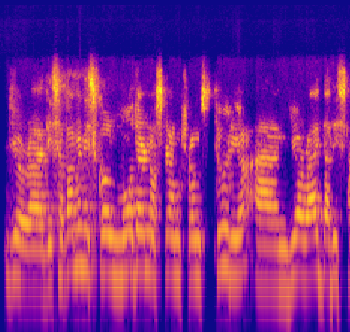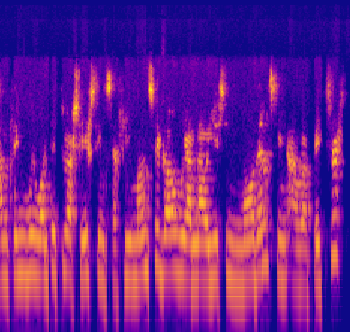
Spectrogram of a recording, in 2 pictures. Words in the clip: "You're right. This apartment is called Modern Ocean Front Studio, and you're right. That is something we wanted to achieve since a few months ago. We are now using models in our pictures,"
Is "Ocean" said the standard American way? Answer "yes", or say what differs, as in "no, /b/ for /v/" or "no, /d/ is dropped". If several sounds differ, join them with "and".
no, /s/ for /ʃ/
